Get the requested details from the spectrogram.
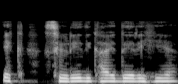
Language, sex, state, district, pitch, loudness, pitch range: Hindi, male, Jharkhand, Ranchi, 145 Hz, -12 LUFS, 145-150 Hz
